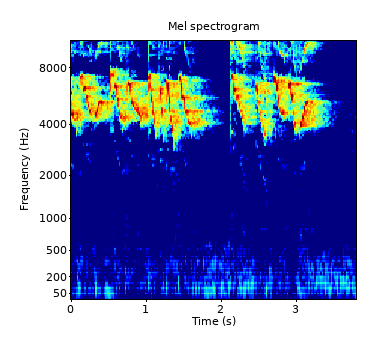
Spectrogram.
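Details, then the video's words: White-eye singing strongly as a lure to summon a rival and rouse silent birds: two dense phrases of fast, piercing, downslurred notes separated by a short break. "PANCINGAN PLECI GACOR MANGGIL LAWAN COCOK UNTUK PLECI DIAM AGAR CEPAT BUNYI DAN GACOR"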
